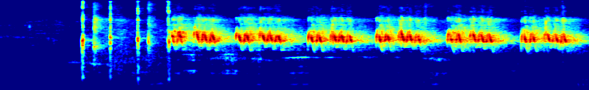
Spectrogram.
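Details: Asian pied starling singing: a few sharp clicks, then a run of buzzy, rasping bursts repeated about three times a second. The bursts stay high and harsh, with no other clear sounds.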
